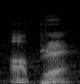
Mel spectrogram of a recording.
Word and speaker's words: après: They are pronounced as tra and après.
